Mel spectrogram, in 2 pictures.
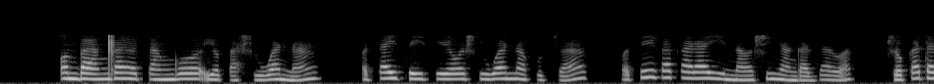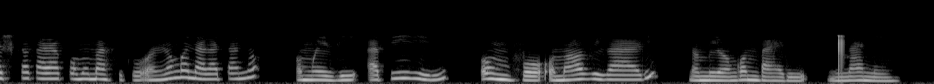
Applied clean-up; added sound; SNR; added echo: neural diffusion model UNIVERSE++.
